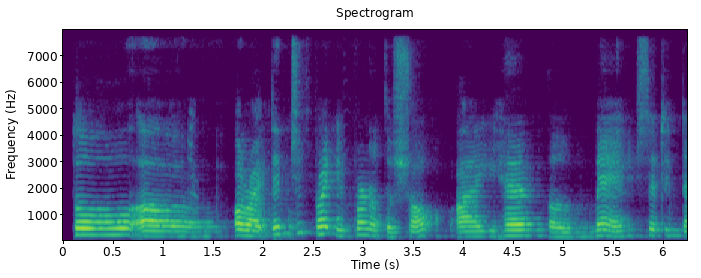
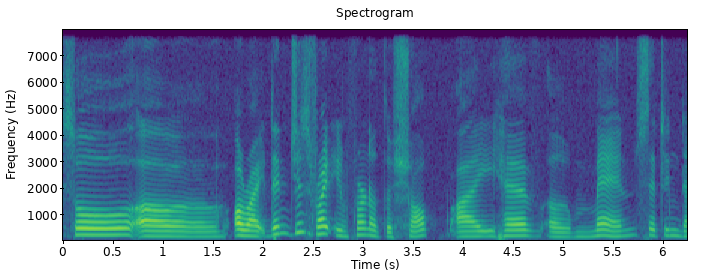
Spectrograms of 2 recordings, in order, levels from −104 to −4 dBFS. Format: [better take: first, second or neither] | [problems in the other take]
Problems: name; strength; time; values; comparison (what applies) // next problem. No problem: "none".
second | noise reduction (neural mask model DeepFilterNet 3)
